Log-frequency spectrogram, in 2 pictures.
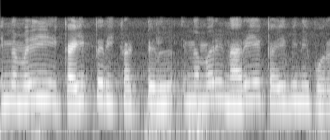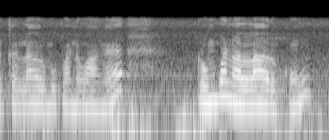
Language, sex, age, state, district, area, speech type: Tamil, female, 18-30, Tamil Nadu, Nagapattinam, rural, spontaneous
